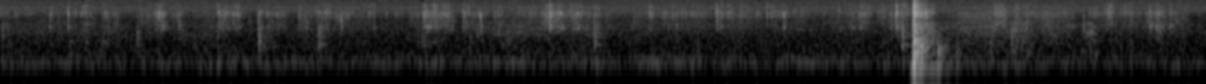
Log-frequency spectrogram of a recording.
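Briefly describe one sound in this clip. Small plastic parts click and tap close by.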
